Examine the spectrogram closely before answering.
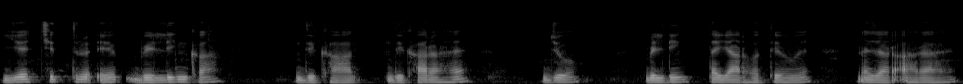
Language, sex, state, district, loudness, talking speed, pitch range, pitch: Magahi, male, Bihar, Jahanabad, -35 LUFS, 110 wpm, 100-115 Hz, 105 Hz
